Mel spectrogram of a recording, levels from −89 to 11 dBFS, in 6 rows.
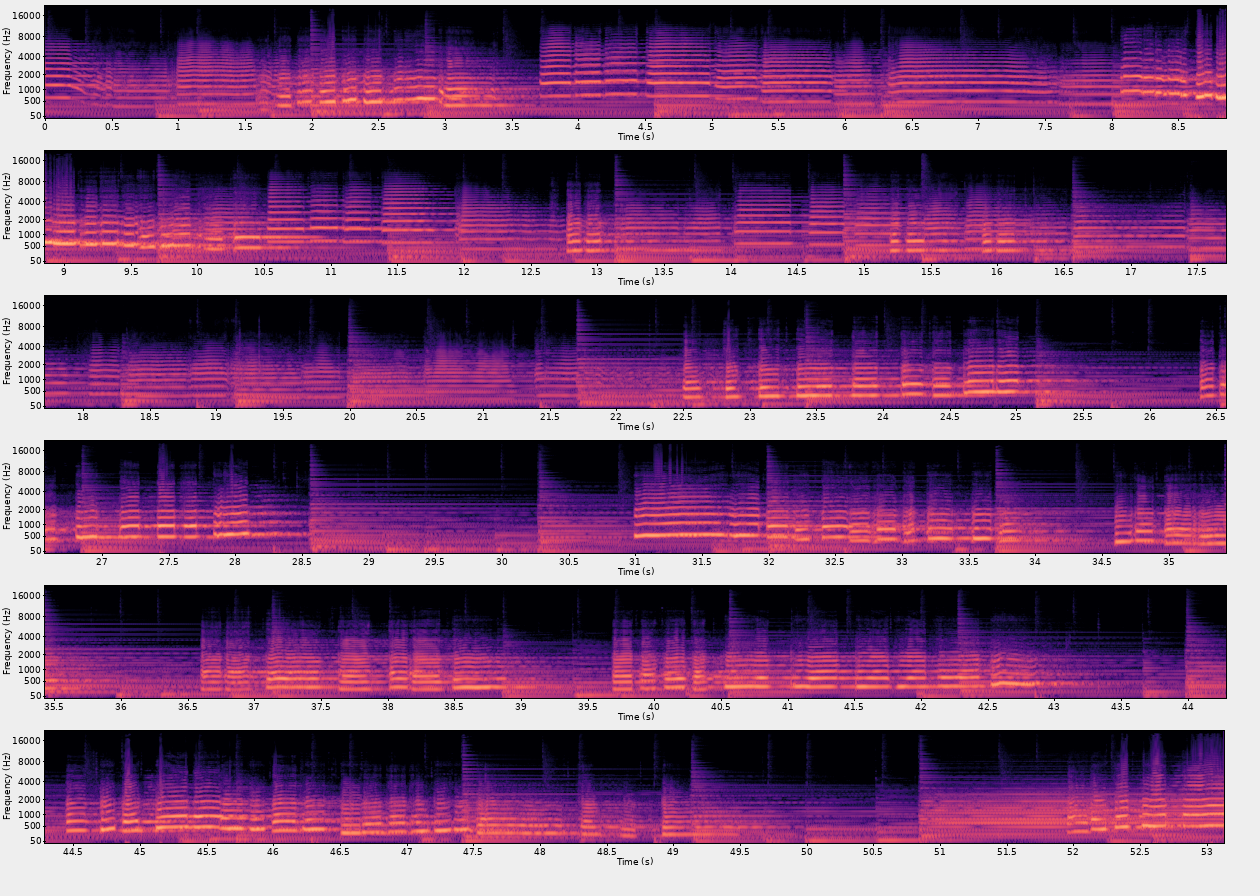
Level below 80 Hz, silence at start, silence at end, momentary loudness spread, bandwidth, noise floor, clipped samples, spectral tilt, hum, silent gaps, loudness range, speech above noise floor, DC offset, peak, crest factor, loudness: -42 dBFS; 0 s; 0 s; 18 LU; 12 kHz; -41 dBFS; under 0.1%; -6 dB/octave; none; none; 11 LU; 26 dB; under 0.1%; -2 dBFS; 16 dB; -18 LUFS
